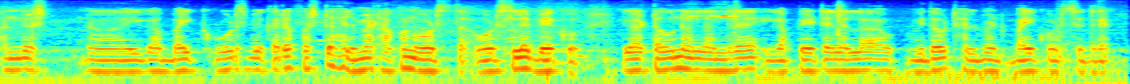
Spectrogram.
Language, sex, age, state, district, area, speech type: Kannada, male, 18-30, Karnataka, Shimoga, rural, spontaneous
